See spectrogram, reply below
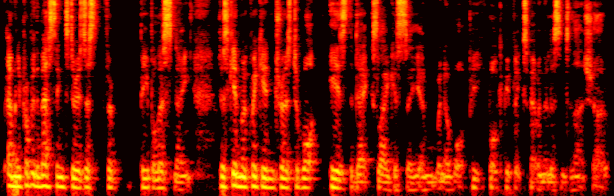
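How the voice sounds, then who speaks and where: Guy hosting a podcast, talks fast, husky voice, casual, keeps adding little tag questions. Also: medium pitch, steady tone, a little mellow. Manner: informal, often ends statements with tag questions. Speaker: podcast host. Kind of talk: casual interview chat.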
